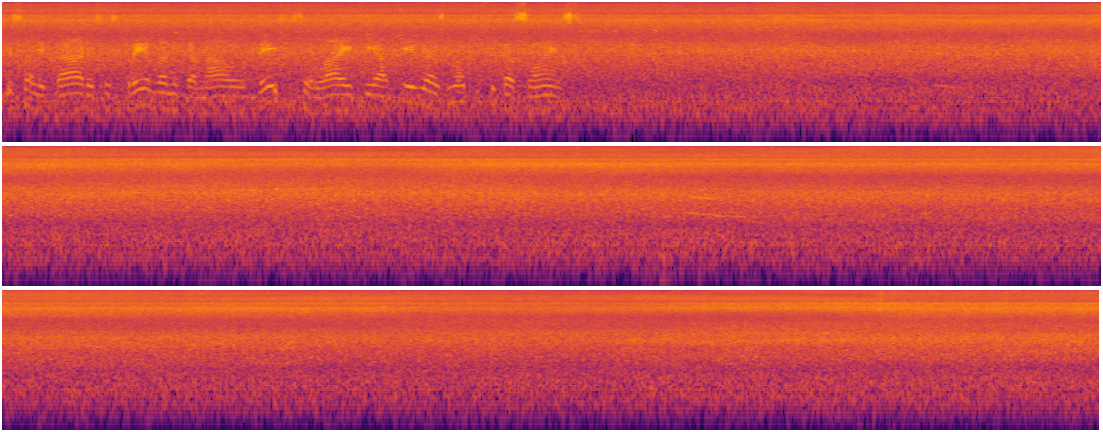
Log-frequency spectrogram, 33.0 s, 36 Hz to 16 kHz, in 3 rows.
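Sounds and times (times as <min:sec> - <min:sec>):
water rushing over rocks: 0:00.0 - 0:32.9.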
